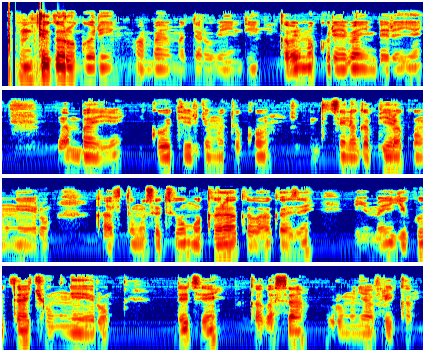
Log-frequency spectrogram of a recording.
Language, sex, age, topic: Kinyarwanda, male, 18-24, government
